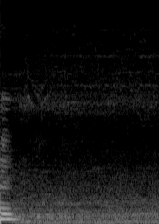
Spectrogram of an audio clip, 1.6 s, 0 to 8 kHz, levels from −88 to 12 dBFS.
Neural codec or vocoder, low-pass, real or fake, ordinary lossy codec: codec, 16 kHz in and 24 kHz out, 2.2 kbps, FireRedTTS-2 codec; 7.2 kHz; fake; none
